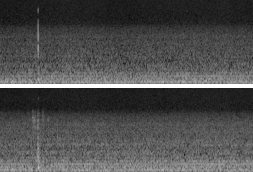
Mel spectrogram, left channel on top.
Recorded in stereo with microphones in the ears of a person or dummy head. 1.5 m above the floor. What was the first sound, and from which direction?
Only background noise.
